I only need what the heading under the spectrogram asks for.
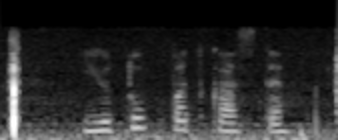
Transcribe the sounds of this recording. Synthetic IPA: jut̪upːɐt̪kast̪ɨ

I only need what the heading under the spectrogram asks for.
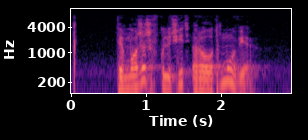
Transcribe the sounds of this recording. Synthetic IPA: t̪ɨmɔʐəʂfklʲʉt͡ɕitʲɾowt̪muvʲḭ

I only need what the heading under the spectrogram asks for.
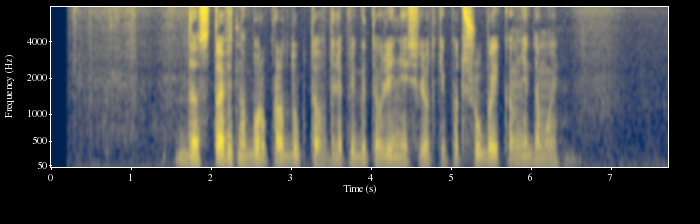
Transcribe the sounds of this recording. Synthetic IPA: d̪ɐst̪afʲnɐbo̞rpɾɐd̪ukt̪əfd̪lʲapɾʲɪɡət̪ɐvlʲenʲɪjəsʲɪlʲo̞t̪kʲɪpɐt̪ʂubəjkɐmnʲe̞d̪ɐmoj

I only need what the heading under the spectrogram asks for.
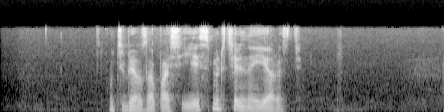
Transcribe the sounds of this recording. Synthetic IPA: ut̪ʲibʲezapasʲɪjesʲt̪ʲsʲmʲɪɾtʲelʲnɘjɑɾəsʲtʲ

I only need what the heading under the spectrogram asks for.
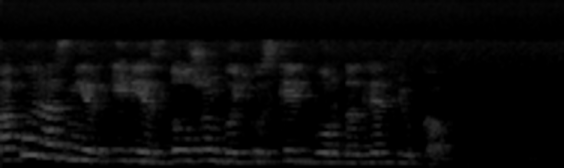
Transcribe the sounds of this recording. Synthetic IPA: t̪ɐko̞jrɐzmʲe̞rɪvʲesd̪o̞lˠʐɨnbɨtʲʊskʲejt̪̚ʲbo̞rd̪əd̪lʲat̪ɾʲukə̰f

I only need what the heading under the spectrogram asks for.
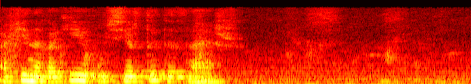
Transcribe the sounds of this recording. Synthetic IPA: a̰fʲinɨkakʲijəʔusʲirt̪ɨt̪ɨzna̰jɪʂ

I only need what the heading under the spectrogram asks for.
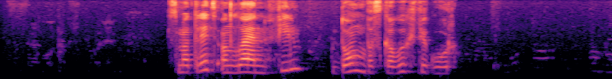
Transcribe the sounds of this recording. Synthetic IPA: smat̪ɾʲetʲonlˠɑjnfʲilʲm | d̪omvaskavɨxfʲiɡur

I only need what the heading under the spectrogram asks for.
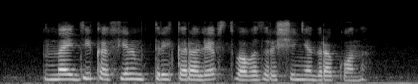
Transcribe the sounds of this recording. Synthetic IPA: nɐjdʲikəfʲilʲmt̪ɾʲikəɾɐlʲefst̪vəvəzvɾɐɕːenʲɪjəd̪ɾɐkonə

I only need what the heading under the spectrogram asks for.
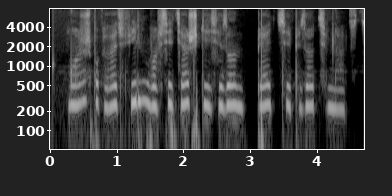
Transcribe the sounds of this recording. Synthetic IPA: moʐəʂpəkɐzatʲfʲilʲmvɐfsʲetʲaʂkʲɪjsʲɪzo̞npʲætʲɪpʲɪzot̪sʲɪmnat̪sɨ̥tʲ

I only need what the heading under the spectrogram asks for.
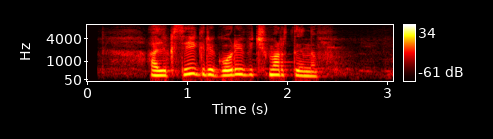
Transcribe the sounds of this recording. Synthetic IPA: ɐlʲɪksʲejɡɾʲɪɡoɾʲɪjevʲit͡ɕmart̪ɨnof

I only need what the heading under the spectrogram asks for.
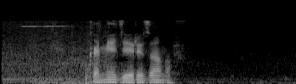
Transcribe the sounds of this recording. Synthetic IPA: kɐmʲedʲɪjəɾʲɪzanəf

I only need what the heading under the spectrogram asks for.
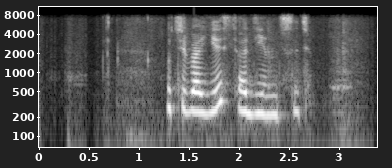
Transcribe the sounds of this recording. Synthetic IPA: ʊtʲɪbʲajesʲtʲadʲinət̪sɨtʲ

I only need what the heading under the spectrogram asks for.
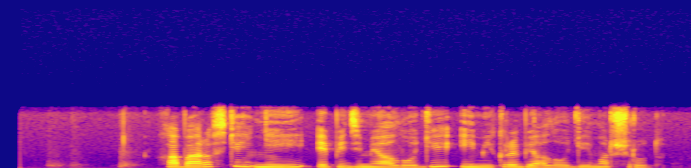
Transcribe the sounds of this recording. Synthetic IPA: χabaɾofskʲijnʲeiepʲidʲemʲiolˠoɡʲijimʲikrobʲiolˠoɡʲijmarʃɾut̪

